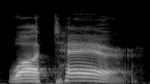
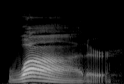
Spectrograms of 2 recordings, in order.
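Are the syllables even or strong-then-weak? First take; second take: even; strong-weak. First: Both syllables are stretched out evenly. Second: A strong first syllable, then a weak one. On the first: The speaker calls it wrong. "I'm not stretching out the whole word" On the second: The speaker calls it right. "I'm just breaking it up"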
